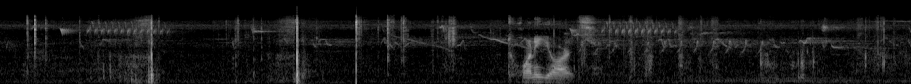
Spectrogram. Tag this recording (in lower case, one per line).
speech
